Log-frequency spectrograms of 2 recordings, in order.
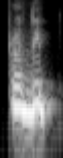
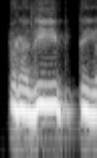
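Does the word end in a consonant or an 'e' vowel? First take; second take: consonant; e vowel. First: The word ends without a final vowel. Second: The word ends with a final e vowel. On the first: The speaker calls it wrong. "प्रदीप्त नाही म्हणायचं" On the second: The speaker calls it right.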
